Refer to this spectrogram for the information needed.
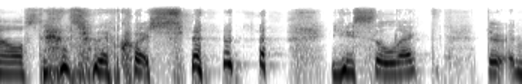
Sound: laugh

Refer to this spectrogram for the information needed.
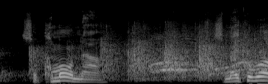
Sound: audience clapping

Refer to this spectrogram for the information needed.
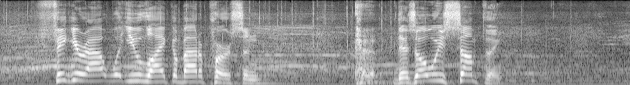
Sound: cough

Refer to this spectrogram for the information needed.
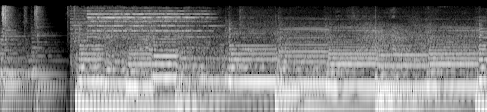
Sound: bell ringing

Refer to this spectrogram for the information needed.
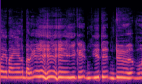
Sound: crying

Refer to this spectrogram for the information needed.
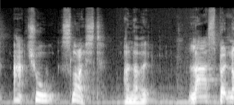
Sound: none

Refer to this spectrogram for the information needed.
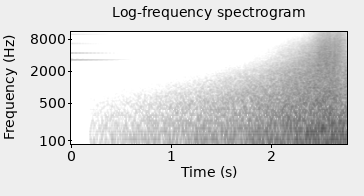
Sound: high pitch note; loud whoosh

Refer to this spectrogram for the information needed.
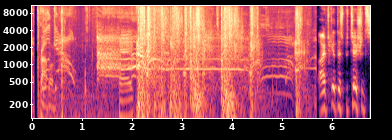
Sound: screams

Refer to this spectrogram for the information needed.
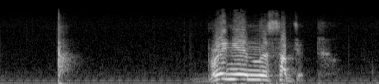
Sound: claps

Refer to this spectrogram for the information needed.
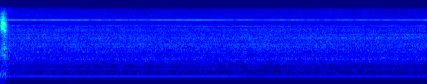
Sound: router whirring

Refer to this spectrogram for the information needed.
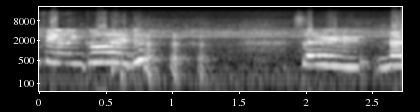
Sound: laughs

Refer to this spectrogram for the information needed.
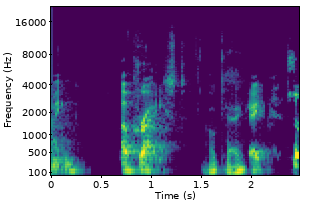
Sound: laughing

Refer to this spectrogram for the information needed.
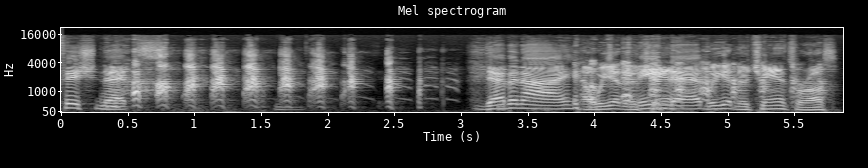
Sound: laughing

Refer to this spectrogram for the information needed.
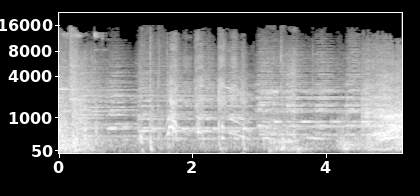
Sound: clanging; panting; roaring

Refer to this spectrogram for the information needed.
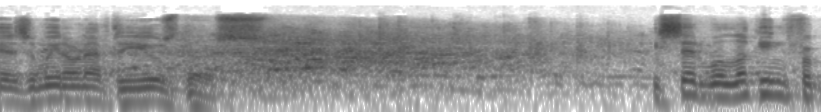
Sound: laughter

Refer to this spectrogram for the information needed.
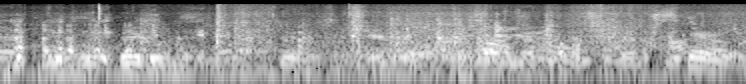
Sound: laughter

